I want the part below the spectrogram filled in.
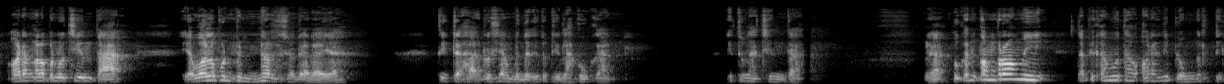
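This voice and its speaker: Forceful, bright-voiced pastor preaching. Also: male voice, mid-range voice, slight background noise. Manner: swings between loud outbursts and soft asides, addresses listeners as "saudara"; blunt, colloquial, scolding. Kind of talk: sermon.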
